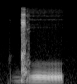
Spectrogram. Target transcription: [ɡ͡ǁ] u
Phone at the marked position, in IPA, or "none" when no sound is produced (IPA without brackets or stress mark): ɡ͡ǁ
